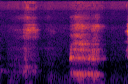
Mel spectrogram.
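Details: Comedic burping clip with loud burping effects: a brief grunt, then a single loud, drawn-out rasping belch, after the speaker says it hurts and excuse me.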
